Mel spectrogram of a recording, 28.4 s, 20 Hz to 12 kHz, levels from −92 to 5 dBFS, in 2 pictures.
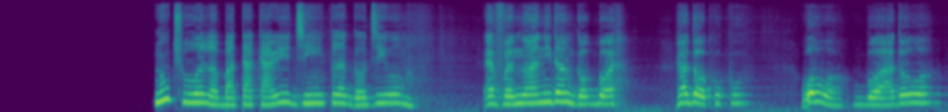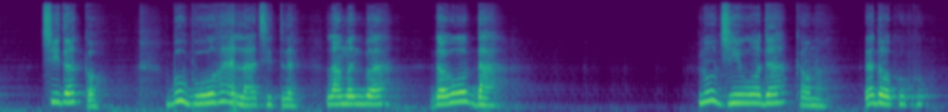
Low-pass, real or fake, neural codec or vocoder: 10.8 kHz; fake; codec, 16 kHz in and 24 kHz out, 0.4 kbps, LongCat-Audio-Codec, two codebook decoder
